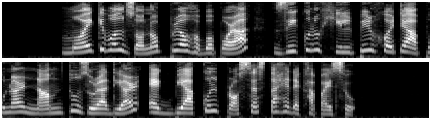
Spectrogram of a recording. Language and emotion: Assamese, angry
